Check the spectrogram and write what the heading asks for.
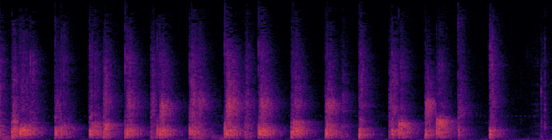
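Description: A quick, steady run of sharp percussive strokes, about four a second, each with a short hissing tail. They thin out near the end and stop.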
